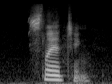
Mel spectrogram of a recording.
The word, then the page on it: slanting: American English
